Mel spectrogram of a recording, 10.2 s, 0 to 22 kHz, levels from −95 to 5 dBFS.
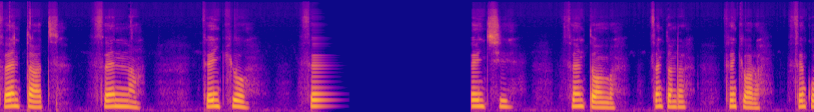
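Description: A call audio freeze from 3.91 to 5.90 s interrupts this speech clip: the sound trails off into about 1.6 s of silence, likely because delayed packets emptied the jitter buffer, and then resumes with nothing lost. Then a jitter buffer speed-up from 6.26 s to the end plays the speech at 139% speed with unchanged pitch, as short pitch-period pieces totalling about one and a half seconds are removed to recover the built-up delay.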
